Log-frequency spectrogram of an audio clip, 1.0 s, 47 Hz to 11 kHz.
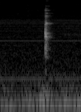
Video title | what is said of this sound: Magnet Brakes its own fall | this magnet weighs 5 pounds 8 ounces yet when I drop it it's almost silent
